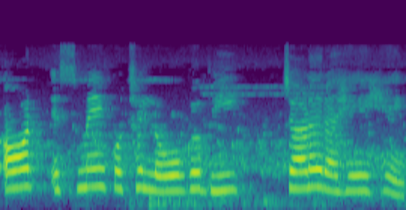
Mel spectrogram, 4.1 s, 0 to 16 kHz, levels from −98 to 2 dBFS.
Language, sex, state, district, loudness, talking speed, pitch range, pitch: Hindi, female, Madhya Pradesh, Dhar, -17 LUFS, 120 wpm, 245-295 Hz, 275 Hz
